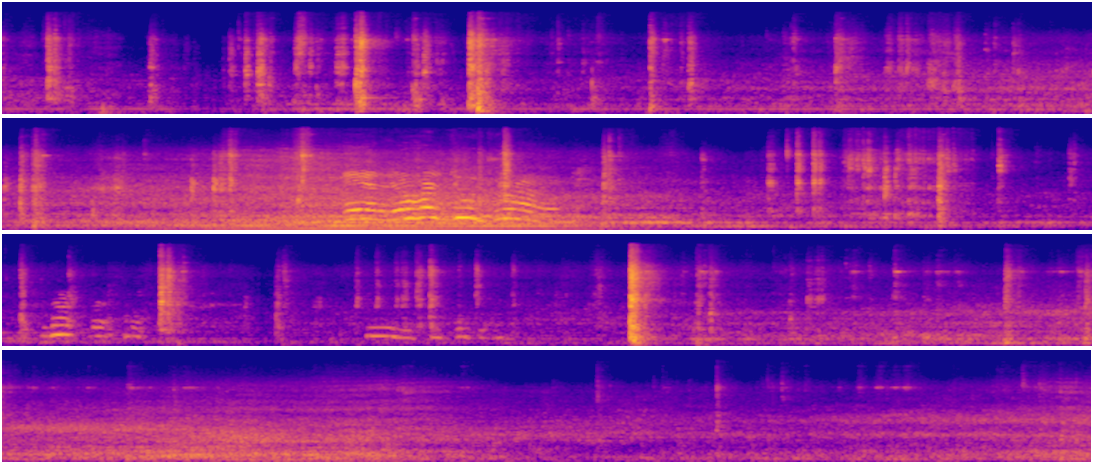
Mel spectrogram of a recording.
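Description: Kick scooter clattering through tricks: a scattered series of sharp knocks and clicks as the deck and wheels hit the ground, with one loud bang about two-thirds of the way through.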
